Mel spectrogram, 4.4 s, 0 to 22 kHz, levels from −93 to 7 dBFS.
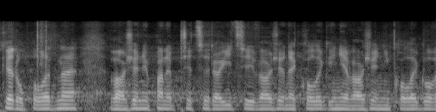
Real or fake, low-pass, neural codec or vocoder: fake; 9.9 kHz; codec, 24 kHz, 3.1 kbps, DualCodec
